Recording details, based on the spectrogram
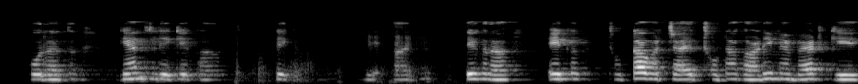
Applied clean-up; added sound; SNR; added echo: neural mask model DeepFilterNet 3.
